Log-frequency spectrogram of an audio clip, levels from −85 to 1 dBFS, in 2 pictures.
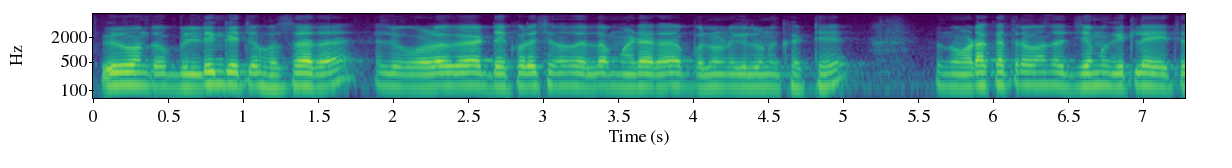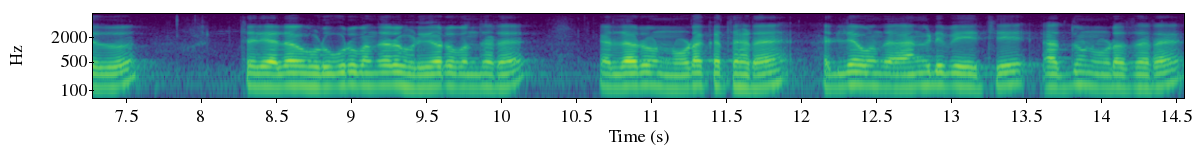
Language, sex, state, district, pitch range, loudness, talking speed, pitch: Kannada, male, Karnataka, Bijapur, 130-140 Hz, -19 LUFS, 125 wpm, 130 Hz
